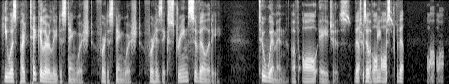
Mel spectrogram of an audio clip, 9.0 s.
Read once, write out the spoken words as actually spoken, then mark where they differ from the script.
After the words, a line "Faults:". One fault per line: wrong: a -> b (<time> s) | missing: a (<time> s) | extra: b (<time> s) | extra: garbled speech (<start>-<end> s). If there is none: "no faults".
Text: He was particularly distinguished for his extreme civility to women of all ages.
He was particularly distinguished for distinguished for his extreme civility to women of all ages. [garbled]
Faults:
extra: distinguished for (2.1 s)
extra: garbled speech (7.1-8.1 s)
